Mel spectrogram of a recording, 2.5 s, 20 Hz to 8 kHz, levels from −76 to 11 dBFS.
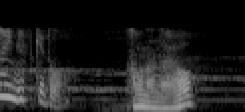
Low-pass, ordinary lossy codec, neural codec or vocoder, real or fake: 7.2 kHz; AAC, 16 kbps; none; real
